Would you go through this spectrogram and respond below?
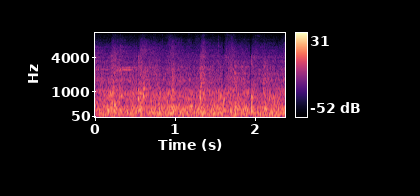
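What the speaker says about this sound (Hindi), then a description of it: "Toba take Singh railway station पहुंच रही है ट्रेन" A train rolls into Toba Tek Singh railway station in Pakistan, its wheels beating a close, loud clickety-clack rhythm over the rails with steady rumbling underneath, no voices.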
